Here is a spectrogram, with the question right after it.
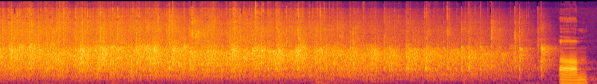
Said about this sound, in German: Und es hat, glaube ich, einen Applaus verdient.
